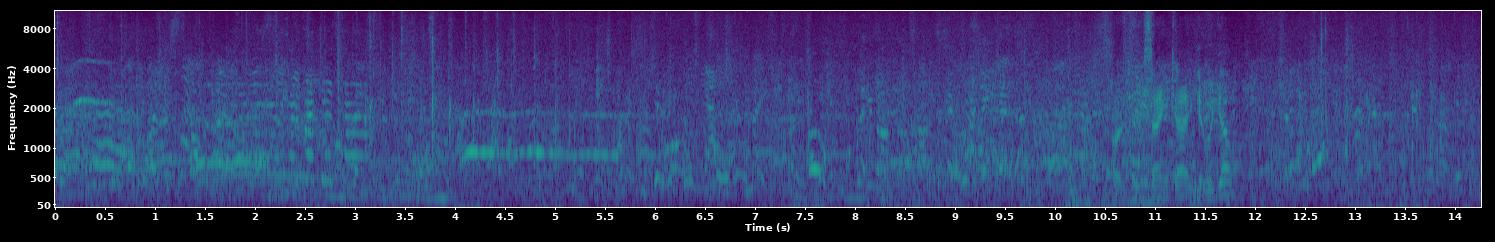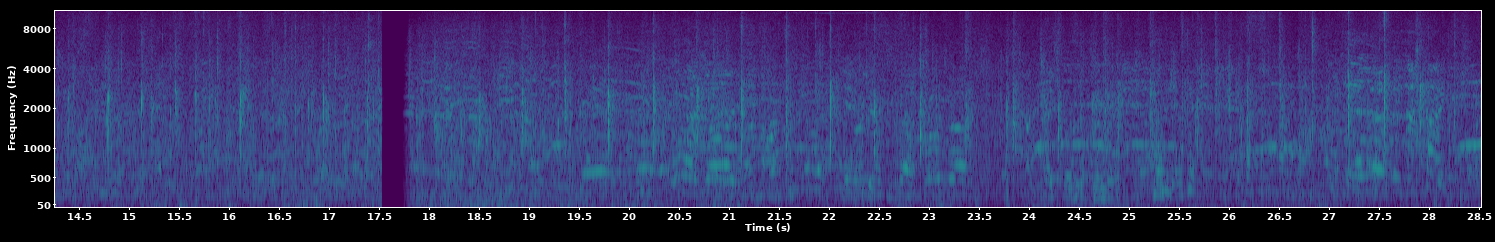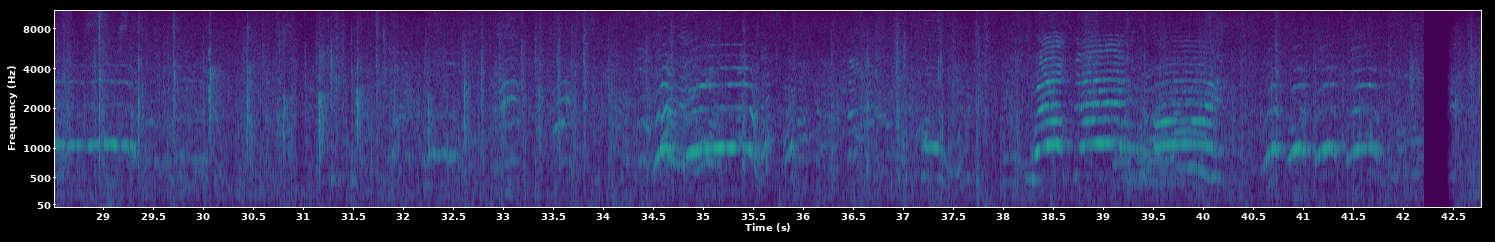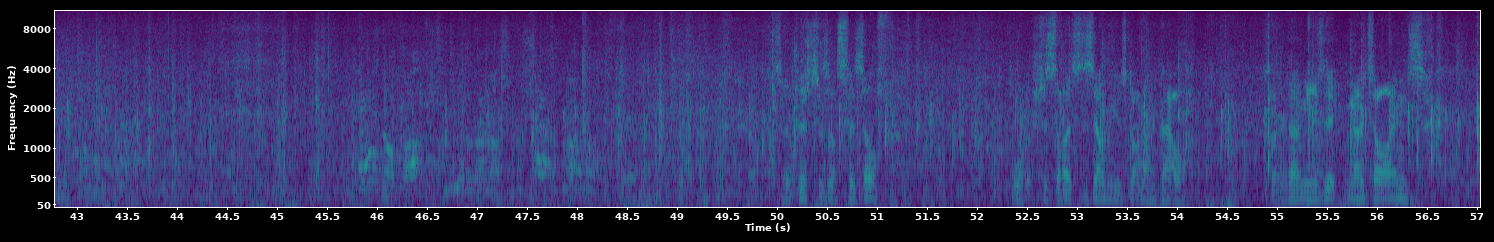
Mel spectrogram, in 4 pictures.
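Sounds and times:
people talking and calling out: 0.0s - 57.0s
runners' footsteps on tarmac: 0.0s - 57.0s.

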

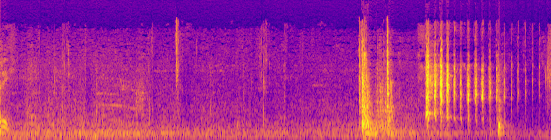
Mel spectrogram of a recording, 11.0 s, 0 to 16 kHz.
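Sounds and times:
door banging shut: 7.2s - 8.0s
man laughing hard: 8.5s - 11.0s.

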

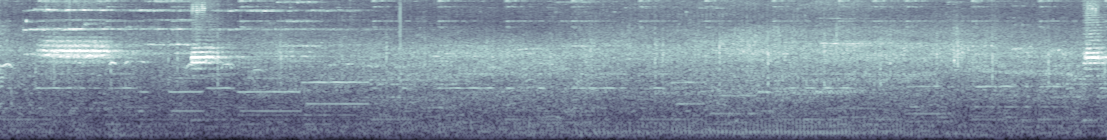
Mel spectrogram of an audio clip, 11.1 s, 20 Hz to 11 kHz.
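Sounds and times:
city road traffic: 0.0s - 11.0s
motorcycle engine hum: 0.0s - 11.0s
short horn tones: 0.2s - 3.8s.

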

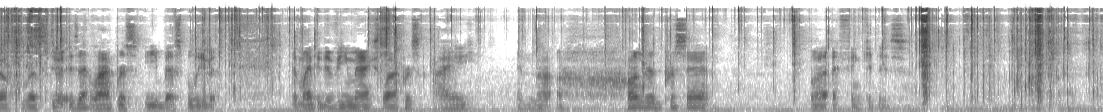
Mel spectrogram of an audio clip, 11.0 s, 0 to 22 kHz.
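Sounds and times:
foil wrapper crinkling and tearing: 0.0s - 11.0s.

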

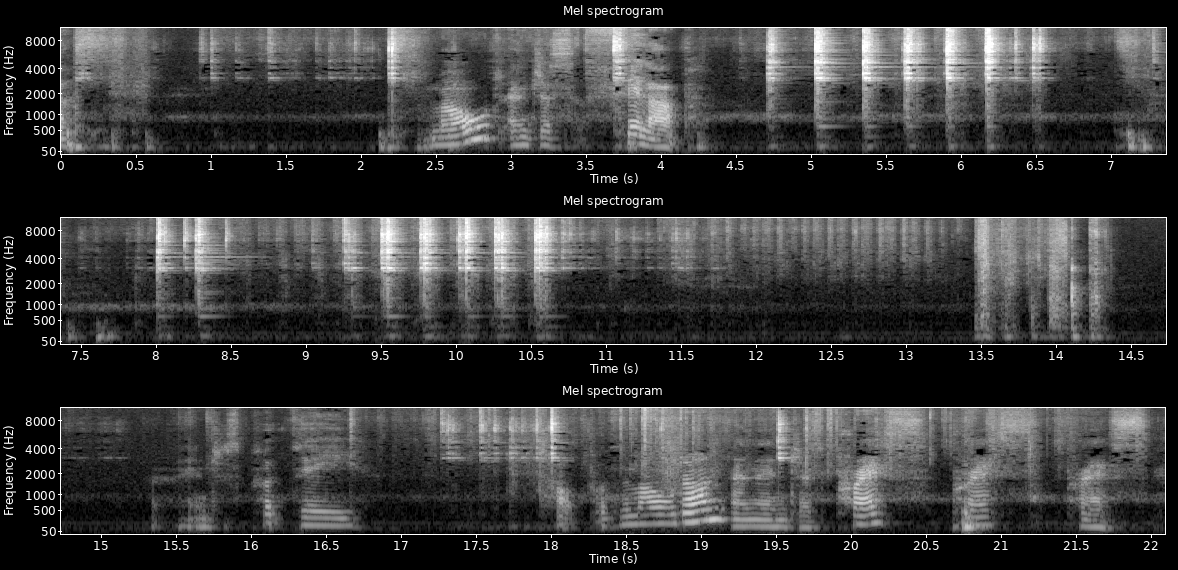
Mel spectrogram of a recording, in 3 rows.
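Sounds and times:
mould scraping bath bomb mixture: 0.0s - 4.2s, 8.1s - 14.4s, 17.2s - 21.8s
soft rustle: 0.0s - 4.8s, 5.7s - 22.0s.

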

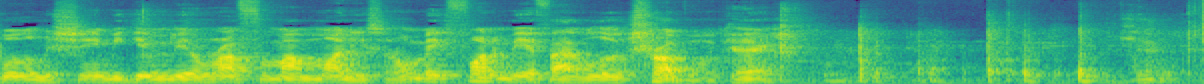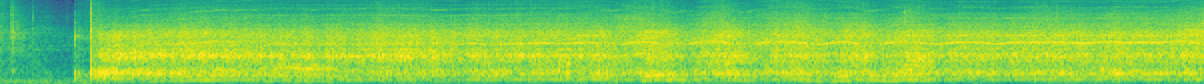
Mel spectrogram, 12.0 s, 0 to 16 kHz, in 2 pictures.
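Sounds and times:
blender motor whining: 6.4s - 12.0s.

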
